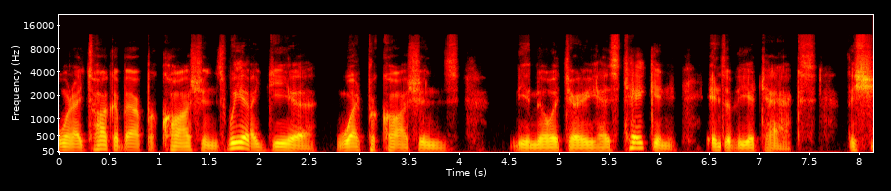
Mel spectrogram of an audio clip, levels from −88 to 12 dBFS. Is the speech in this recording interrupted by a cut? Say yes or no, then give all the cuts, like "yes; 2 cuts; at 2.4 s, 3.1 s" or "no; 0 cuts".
yes; 4 cuts; at 1.9 s, 2.7 s, 4.7 s, 6.6 s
